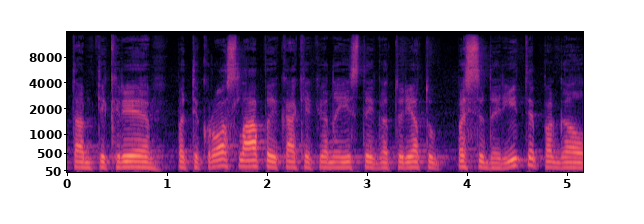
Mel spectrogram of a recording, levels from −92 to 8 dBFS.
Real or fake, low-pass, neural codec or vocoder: real; 14.4 kHz; none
